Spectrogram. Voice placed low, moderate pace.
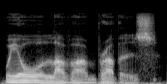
Yes: very low, 85 Hz; average, 180 wpm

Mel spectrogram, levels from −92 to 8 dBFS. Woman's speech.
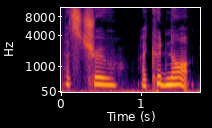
Yes: female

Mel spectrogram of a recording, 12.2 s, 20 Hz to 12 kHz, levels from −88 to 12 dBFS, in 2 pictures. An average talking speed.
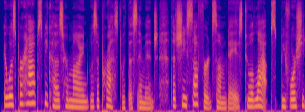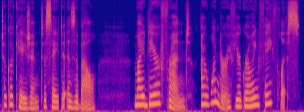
Yes: average, 170 wpm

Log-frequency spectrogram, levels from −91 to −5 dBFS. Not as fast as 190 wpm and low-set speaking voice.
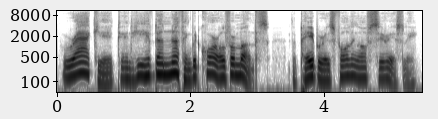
Yes: average, 175 wpm; low, 130 Hz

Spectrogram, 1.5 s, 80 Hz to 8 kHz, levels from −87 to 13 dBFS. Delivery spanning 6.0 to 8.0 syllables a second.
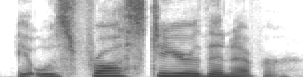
No: 5.3 syllables/s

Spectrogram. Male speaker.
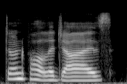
No: female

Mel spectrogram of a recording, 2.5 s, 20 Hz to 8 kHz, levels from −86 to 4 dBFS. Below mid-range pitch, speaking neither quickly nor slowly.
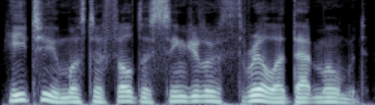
No: low, 130 Hz; fast, 265 wpm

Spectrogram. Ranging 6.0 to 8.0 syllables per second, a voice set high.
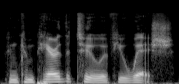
No: 6.2 syllables/s; low, 105 Hz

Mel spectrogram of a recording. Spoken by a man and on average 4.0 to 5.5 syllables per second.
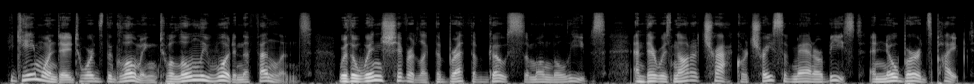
No: male; 6.1 syllables/s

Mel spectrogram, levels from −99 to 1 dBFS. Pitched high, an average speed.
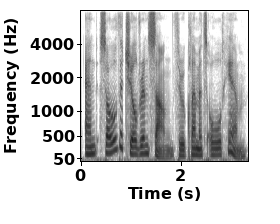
No: low, 135 Hz; average, 160 wpm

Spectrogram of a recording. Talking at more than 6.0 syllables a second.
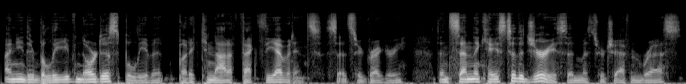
Yes: 6.4 syllables/s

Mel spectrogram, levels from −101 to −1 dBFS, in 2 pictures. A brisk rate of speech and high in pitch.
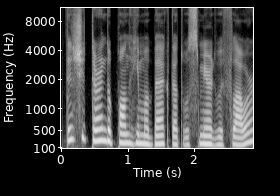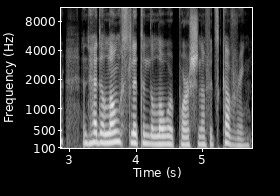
Yes: fast, 250 wpm; high, 195 Hz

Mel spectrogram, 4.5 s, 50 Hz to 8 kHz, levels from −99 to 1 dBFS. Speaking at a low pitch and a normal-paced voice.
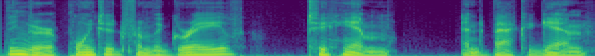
Yes: very low, 90 Hz; average, 150 wpm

